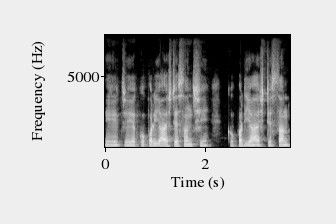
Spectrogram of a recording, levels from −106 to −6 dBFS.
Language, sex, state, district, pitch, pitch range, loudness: Maithili, male, Bihar, Saharsa, 105 Hz, 105-125 Hz, -21 LUFS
